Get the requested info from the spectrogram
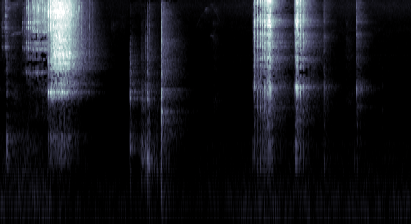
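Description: Coffee beans poured from a canister into a plastic grinder hopper, a loud rattle lasting about a second. A few short clicks follow, then a second, shorter rattling burst about four seconds in and a last click.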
